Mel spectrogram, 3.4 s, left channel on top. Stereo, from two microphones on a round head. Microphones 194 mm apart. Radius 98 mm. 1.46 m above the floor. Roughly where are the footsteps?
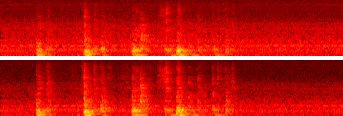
Right.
